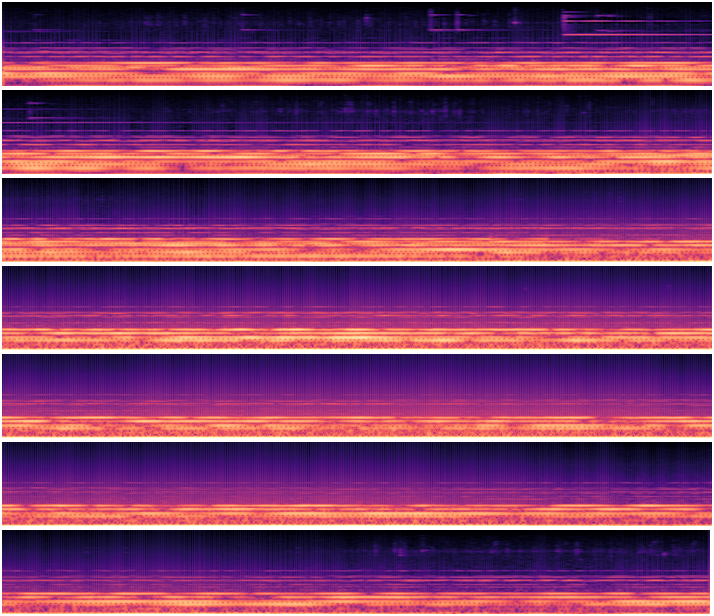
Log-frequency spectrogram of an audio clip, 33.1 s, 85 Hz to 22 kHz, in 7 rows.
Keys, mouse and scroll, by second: 1.0 f, 1.9-9.1 shift+drag, 7.8-9.0 scroll down 2, 9.9-11.4 middle drag, 10.4-11.4 scroll up 2, 11.4-18.3 drag, 18.0 scroll down 2, 18.3-20.6 shift+middle drag, 18.7 scroll up 2, 20.6-33.1 drag, 26.9-27.7 scroll up 1, 29.4 ctrl+z.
